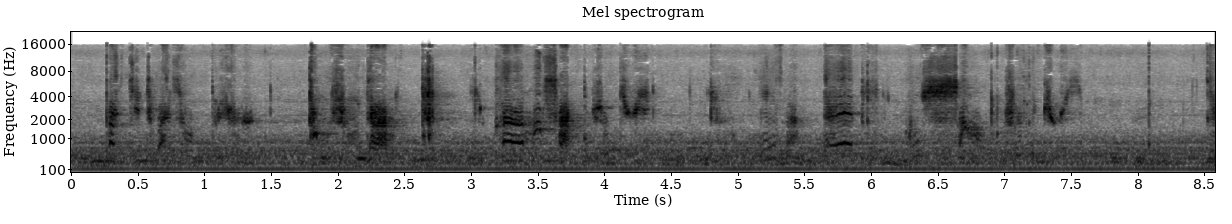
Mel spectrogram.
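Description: A budgerigar talks in fast, scratchy, whispery bursts of mimicked speech, mixed with short high chirps and clicks, over a low steady indoor hum.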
